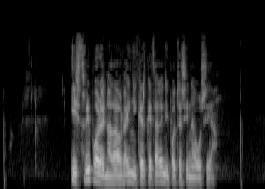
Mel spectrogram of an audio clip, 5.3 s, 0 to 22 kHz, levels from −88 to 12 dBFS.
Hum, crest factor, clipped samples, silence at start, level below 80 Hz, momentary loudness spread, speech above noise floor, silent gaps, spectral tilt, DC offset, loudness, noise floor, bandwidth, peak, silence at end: none; 20 dB; under 0.1%; 1.45 s; -68 dBFS; 9 LU; 46 dB; none; -5 dB/octave; under 0.1%; -26 LUFS; -72 dBFS; 11.5 kHz; -8 dBFS; 0.95 s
